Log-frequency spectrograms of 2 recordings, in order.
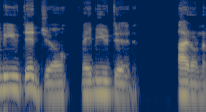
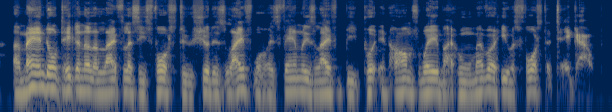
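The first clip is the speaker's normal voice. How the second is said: put-on old-movie character voice. Reading a story aloud, voicing a character: George Kennedy voice. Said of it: "a George Kennedy from, like, Cool Hand Luke".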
